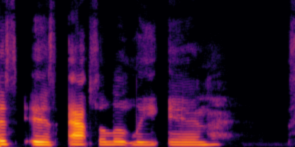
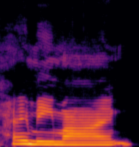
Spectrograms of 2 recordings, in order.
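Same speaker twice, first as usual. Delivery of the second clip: ordinary talk, nothing marked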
